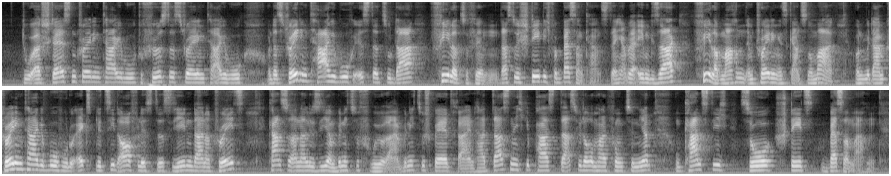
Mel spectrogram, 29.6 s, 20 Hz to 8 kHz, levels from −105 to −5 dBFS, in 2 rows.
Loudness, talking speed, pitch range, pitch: -24 LUFS, 150 wpm, 140-165 Hz, 155 Hz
